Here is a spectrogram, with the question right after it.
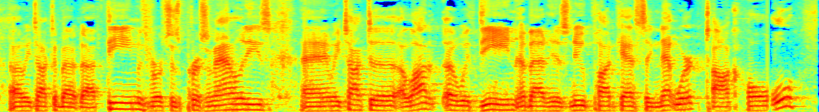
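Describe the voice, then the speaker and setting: A man speaks at a fairly quick pace with a medium pitch and very even loudness, over noticeable background noise. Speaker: podcast host and stand-up comedian. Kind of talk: casual chat.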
